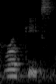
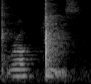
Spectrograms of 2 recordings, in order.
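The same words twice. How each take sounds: First: Said in the usual way. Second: "Rookies" said louder in two clear syllables; teacher's loud, careful "Rookies". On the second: Shown as a demonstration. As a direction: punch out both syllables of "Rookies". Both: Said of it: "two syllables".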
